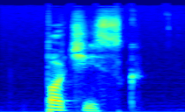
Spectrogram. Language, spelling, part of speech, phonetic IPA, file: Polish, pocisk, noun, [ˈpɔt͡ɕisk], Pl-pocisk.ogg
